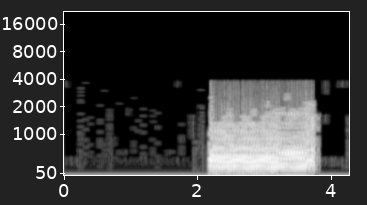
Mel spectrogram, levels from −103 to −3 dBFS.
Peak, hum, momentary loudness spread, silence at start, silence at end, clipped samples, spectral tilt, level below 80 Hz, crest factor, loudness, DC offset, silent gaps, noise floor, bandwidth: 0 dBFS; none; 5 LU; 2.15 s; 0.45 s; 3%; -12 dB/octave; -32 dBFS; 8 dB; -6 LUFS; under 0.1%; none; -74 dBFS; 4 kHz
